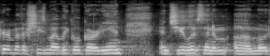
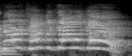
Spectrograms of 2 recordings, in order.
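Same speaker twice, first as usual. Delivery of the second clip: high, fast squealed name; excited shout; much faster than usual. Acted. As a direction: burst in squealing her own name. Character's signature entrance cry.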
